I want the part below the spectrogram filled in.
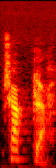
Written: Chakla

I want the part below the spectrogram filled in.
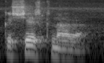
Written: Ksherknara

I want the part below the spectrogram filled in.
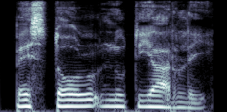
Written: Pestolnootiarly

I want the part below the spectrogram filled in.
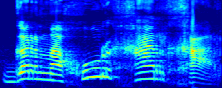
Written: Gornahoor Harharkh

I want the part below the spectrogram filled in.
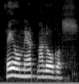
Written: Theomertmalogos

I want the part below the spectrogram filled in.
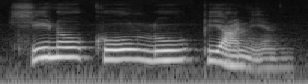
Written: Sinokooloopianian

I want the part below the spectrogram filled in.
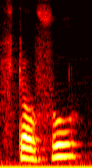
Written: Ftofoo

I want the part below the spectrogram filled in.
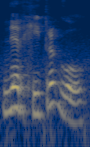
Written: Nerhitrogool

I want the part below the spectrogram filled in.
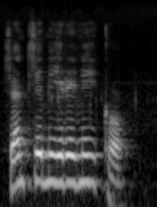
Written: Sensimiriniko

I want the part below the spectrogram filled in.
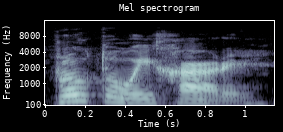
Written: Protoehary

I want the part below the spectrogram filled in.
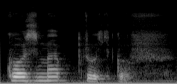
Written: Proutkoff Kusma

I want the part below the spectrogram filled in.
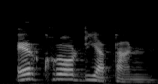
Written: Erkrordiapan

